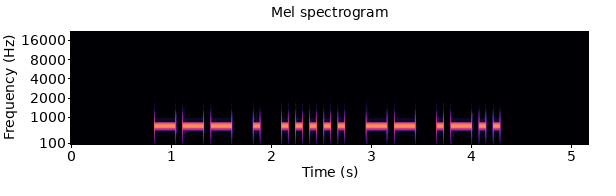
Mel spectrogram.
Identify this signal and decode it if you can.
Morse code, heard as a keyed tone, about 17 wpm, 700 Hz. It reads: OE5ML
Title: DXCC-100 Call Signs - 5 Characters - Repeated 3x - 17wpm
